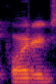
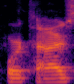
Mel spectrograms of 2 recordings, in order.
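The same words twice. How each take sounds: First: It is pronounced the American way. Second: It is pronounced the Canadian way. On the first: The speaker uses the pronunciation from his own country. "I say portage instead of portage since I'm south of the border" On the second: This is how people north of the border say it. "instead of portage"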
